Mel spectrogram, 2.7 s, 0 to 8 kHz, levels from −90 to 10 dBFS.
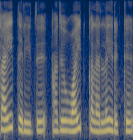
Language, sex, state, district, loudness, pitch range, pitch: Tamil, female, Tamil Nadu, Nilgiris, -18 LUFS, 200-220 Hz, 205 Hz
